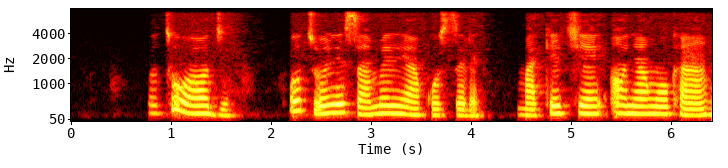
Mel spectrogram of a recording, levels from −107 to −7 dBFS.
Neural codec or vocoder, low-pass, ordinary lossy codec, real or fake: none; 7.2 kHz; none; real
